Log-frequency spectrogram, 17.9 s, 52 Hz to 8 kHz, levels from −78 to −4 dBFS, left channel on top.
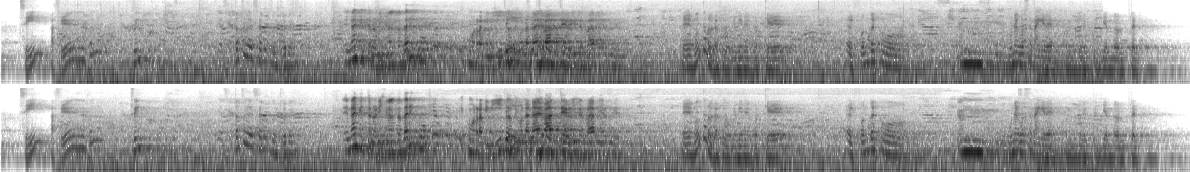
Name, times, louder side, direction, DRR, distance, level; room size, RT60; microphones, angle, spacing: voice 1, 0.3-1.5 3.5-4.5 7.6-8.7 10.2-11.9 12.7-13.6 15.1-17.1, equal, 5° left, 5 dB, 0.5 m, -29 dB
sound 1, 0.8-16.5, left 1 dB, 75° left, 1.0 m, -33 dB
sound 2, 4.6-14.1, right 1 dB, 75° right, 2.4 m, -47 dB
voice 2, 5.1-9.4 14.3-15.0 15.3-15.5, right 2 dB, 50° right, 5 dB, 1.2 m, -24 dB
20.0 x 15.5 x 3.3 m, 2.2 s
head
